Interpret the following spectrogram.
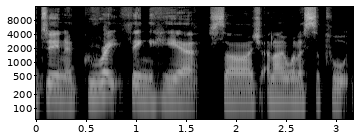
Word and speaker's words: Shahj: think it's fine so I pronounce it Sarge so a bit like Sergeant Sarge why not people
